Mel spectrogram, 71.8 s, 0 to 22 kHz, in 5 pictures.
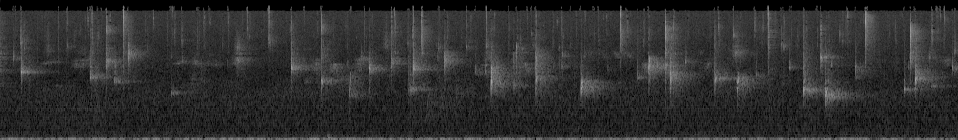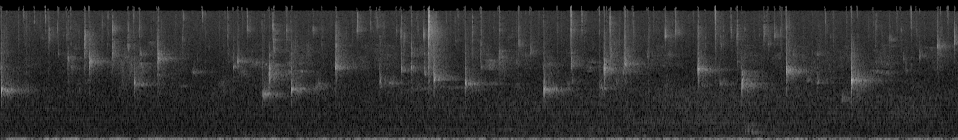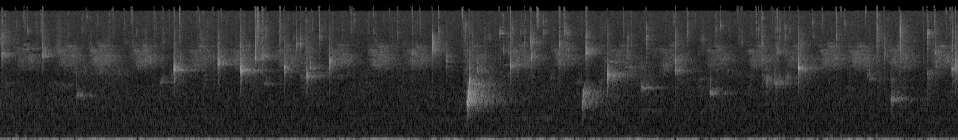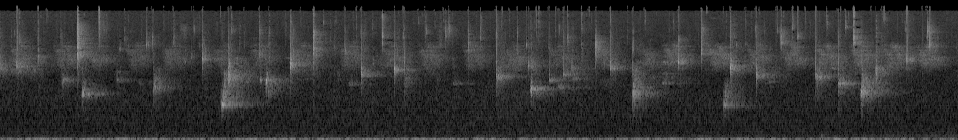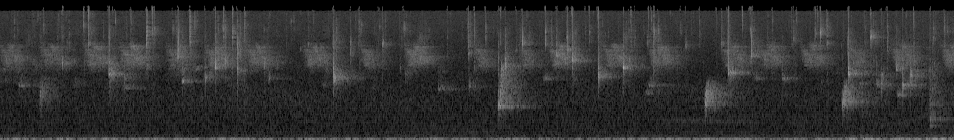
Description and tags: Dripping B18h30m06s08apr2013
Mono ambient of water drops recorded in an unfinished, abandoned house in spain. The room had raw concrete walls and was kind of big, hence the natural reverb. Recorded with an Sennheise ME66 Directional Mic on a Fostex FR2-LE.
Doing so, the noise should be at an acceptable level.
water, drops, building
